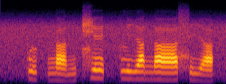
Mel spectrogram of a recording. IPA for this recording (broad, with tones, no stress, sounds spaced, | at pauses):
p ɯ˨˩ k̚ ŋ a˩˦ n t͡ɕ eː˥˩ t̚ p l i˧ a̯ n aː˧ s i˨˩ a̯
